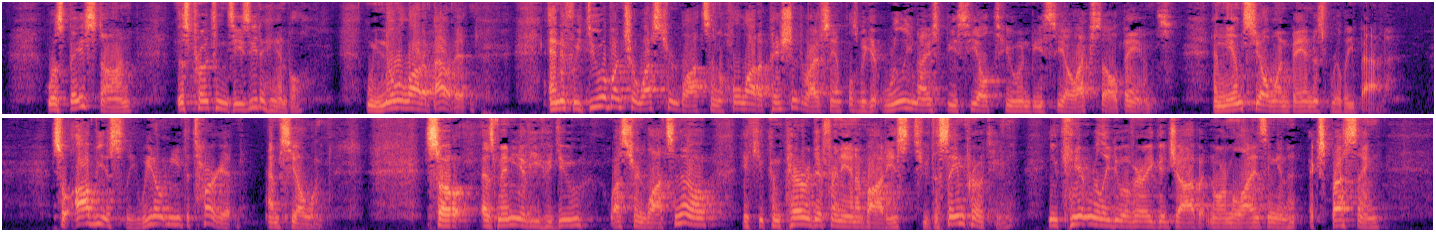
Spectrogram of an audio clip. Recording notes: Norris Cotton Cancer Center Grand Rounds presented on May 15, 2018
